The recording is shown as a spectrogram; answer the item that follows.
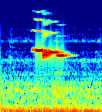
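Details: Sunda blue robin giving one clear, high whistled note lasting about half a second and sliding slightly downward at its end, heard over a faint low background hum.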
